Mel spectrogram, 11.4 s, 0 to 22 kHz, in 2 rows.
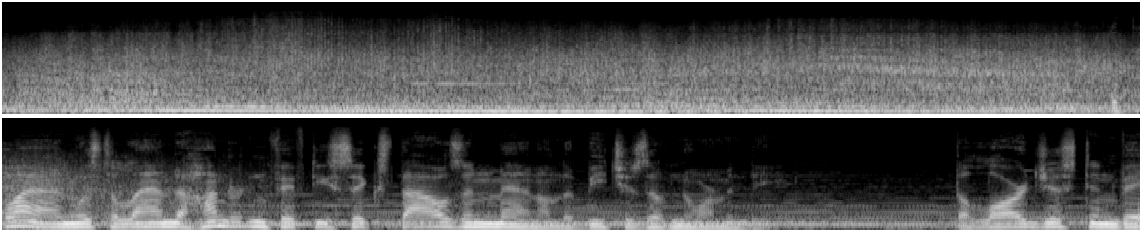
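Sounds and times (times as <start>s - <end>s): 
propeller warplane engines roaring overhead: 0.0s - 11.3s
speech: 5.7s - 9.7s, 10.5s - 11.3s.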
